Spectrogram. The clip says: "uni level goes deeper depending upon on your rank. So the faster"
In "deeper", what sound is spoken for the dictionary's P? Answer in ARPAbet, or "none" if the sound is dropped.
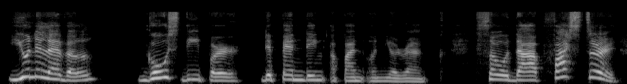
P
